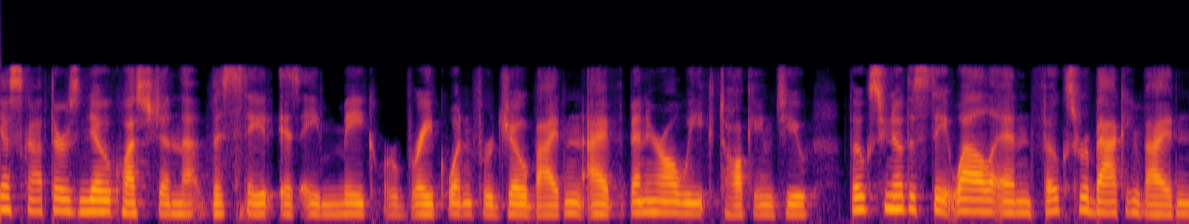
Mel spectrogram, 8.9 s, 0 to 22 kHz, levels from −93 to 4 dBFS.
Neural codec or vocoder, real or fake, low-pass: codec, 16 kHz, 1 kbps, X-Codec, WavLM features, trained on Multilingual LibriSpeech; fake; 7.2 kHz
